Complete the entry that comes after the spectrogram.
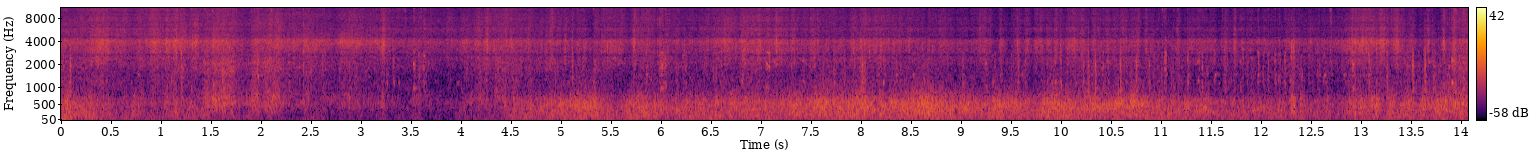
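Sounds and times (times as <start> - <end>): tyres crunching dry leaves: 0.0 - 11.2
bike clicks and rattles: 4.3 - 14.0.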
